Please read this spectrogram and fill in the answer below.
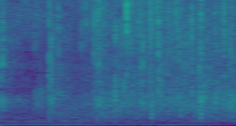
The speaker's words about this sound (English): Don't clap.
